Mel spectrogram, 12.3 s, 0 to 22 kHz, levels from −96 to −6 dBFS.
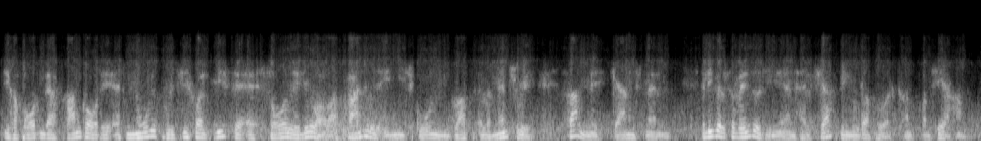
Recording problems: garbled, watery; badly; nothing above 7.5 kHz
wind noise on the microphone; occasional gusts; 15 dB below the speech

